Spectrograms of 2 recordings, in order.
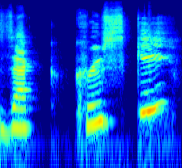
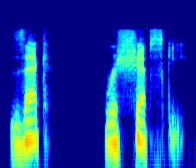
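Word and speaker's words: Zakrzewski: I need to tell you who the director is, but I can't pronounce it. Alex Zakuski, you apparently don't have enough Polish people around where you live. Zack Rashevski, thank you.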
